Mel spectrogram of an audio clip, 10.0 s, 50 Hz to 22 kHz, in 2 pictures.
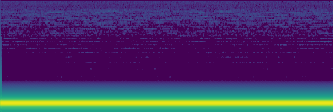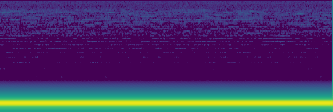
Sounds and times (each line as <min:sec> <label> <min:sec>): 0:00.0 sine wave 0:09.9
